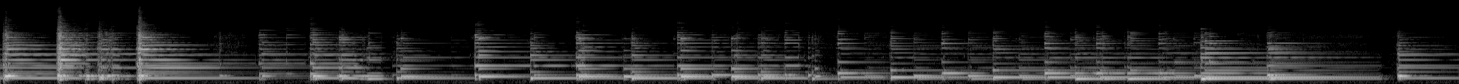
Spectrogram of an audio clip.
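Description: Ukulele played solo: a few quick strums in the first second and a half, then a steady run of plucked chords, each ringing and fading.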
